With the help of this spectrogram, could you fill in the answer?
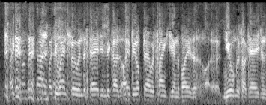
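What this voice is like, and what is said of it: Dublin Irish accent. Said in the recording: “What kind of an accent have you told me? ... I'm a Dublin man”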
